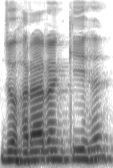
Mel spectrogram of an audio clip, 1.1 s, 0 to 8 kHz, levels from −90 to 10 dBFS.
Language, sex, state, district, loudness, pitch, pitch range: Hindi, male, Jharkhand, Deoghar, -15 LUFS, 165 Hz, 155-165 Hz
